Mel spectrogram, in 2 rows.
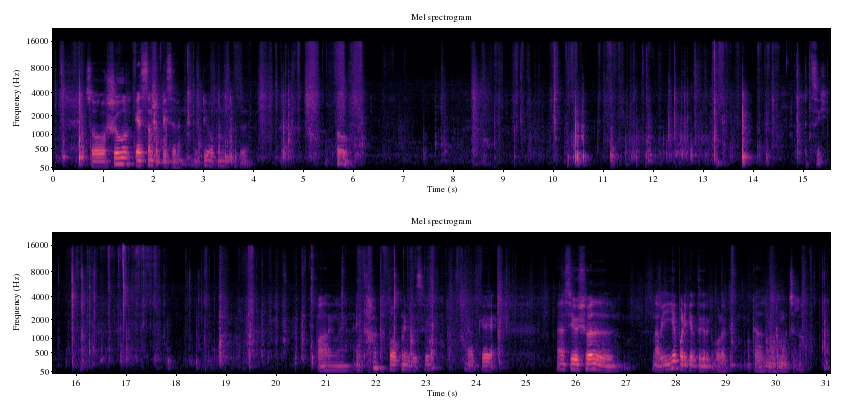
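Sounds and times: cardboard packaging rustling: 8.6s - 20.8s.

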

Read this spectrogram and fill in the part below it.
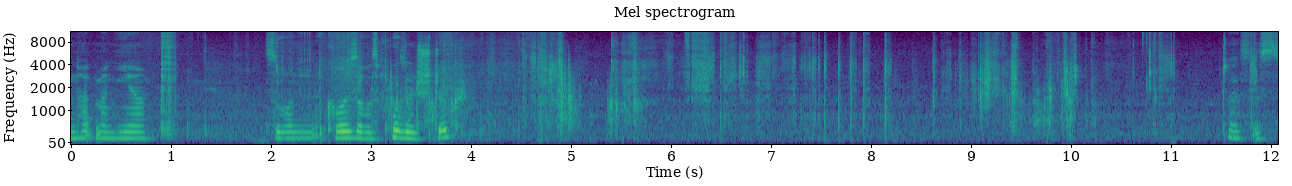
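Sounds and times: catalogue pages turning: 2.0s - 11.1s.

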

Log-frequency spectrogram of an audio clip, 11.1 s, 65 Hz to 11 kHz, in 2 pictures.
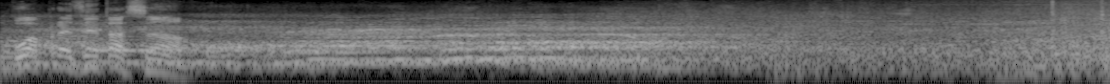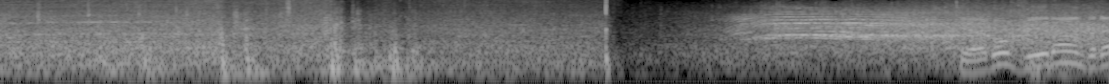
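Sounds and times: crowd hubbub: 3.1s - 8.4s
crowd cheering: 4.6s - 7.2s, 9.1s - 11.0s.

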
